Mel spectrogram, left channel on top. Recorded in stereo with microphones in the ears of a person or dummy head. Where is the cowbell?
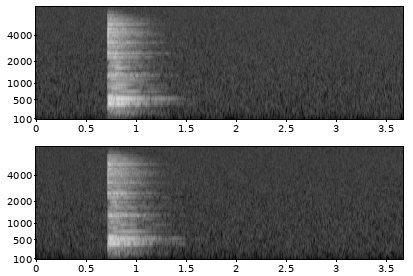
15° left (ahead or behind), 6.5 m.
